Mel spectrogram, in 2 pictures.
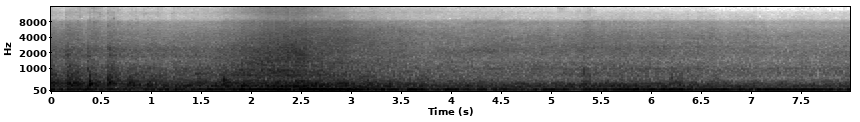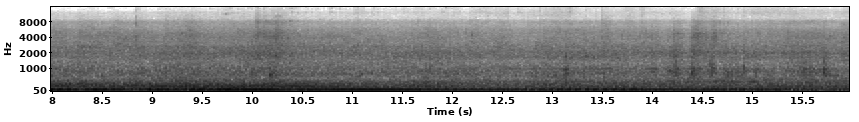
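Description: Class S13 diesel multiple unit passing close and drawing away: a loud rumble of wheels and engine in the first few seconds that then slowly fades, over a steady low diesel drone.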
